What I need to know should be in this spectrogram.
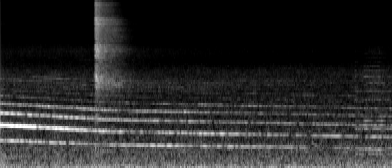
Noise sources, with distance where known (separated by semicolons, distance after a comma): car horn, far; siren, far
